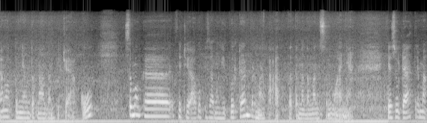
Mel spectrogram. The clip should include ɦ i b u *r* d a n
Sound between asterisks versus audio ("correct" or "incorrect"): correct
